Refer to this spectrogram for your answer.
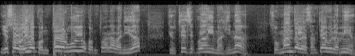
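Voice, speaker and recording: A man speaks very fast in a high voice with lively intonation. The recording is very clean, with a silent background. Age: 70s. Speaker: archaeologist. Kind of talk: tribute speech.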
